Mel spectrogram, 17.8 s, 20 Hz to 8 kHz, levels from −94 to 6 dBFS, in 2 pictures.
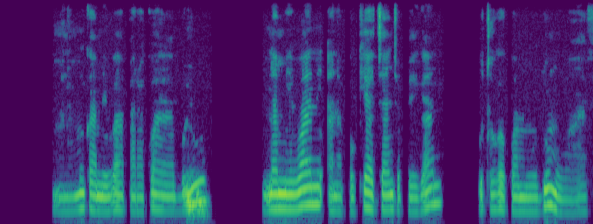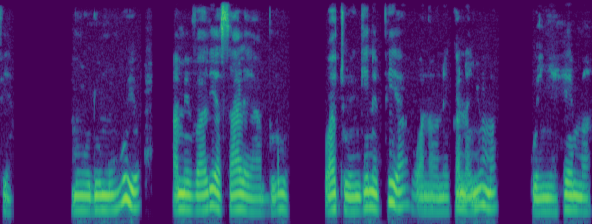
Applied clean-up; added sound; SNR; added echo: none; none; none; none.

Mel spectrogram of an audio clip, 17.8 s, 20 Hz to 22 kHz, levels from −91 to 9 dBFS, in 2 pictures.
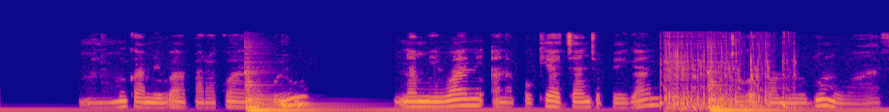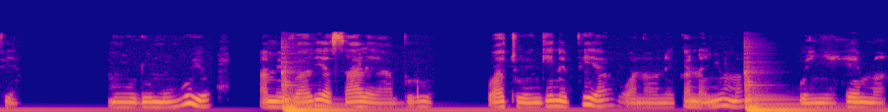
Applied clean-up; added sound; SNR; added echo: none; Bowed string instrument + Gurgling; 2 dB; none.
